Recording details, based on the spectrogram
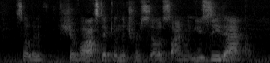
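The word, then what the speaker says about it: Trousseau: spasms the other sign is known as the tro sign tro sign and that I believe that's t r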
